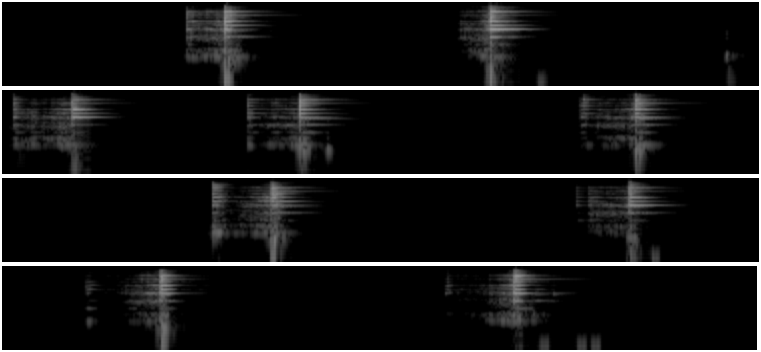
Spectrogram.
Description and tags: metal-sliding-several-times
Sliding a metal thing across a file: to mimic a metal lock of a box or something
